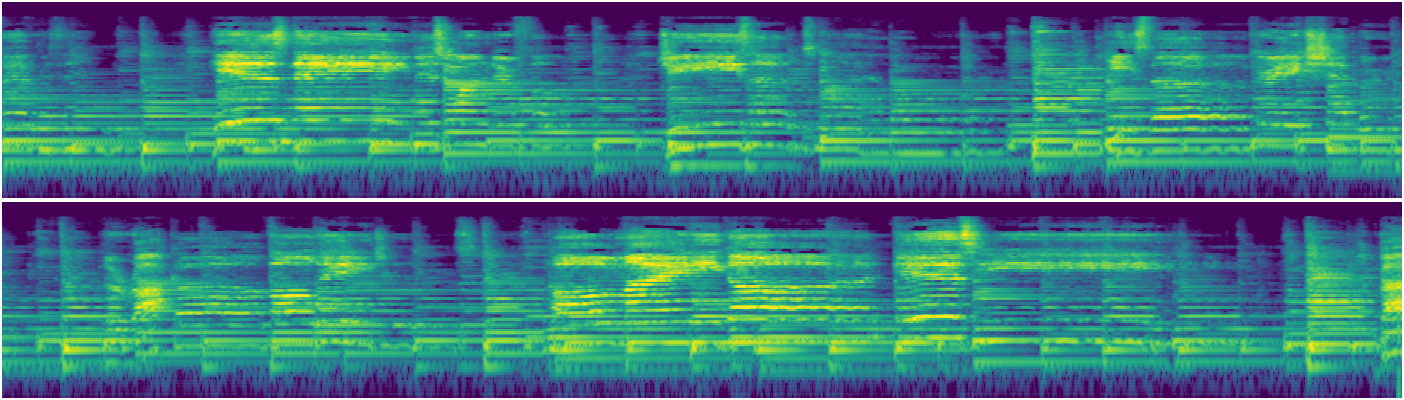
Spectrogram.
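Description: A man singing a gospel hymn while strumming an acoustic guitar.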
